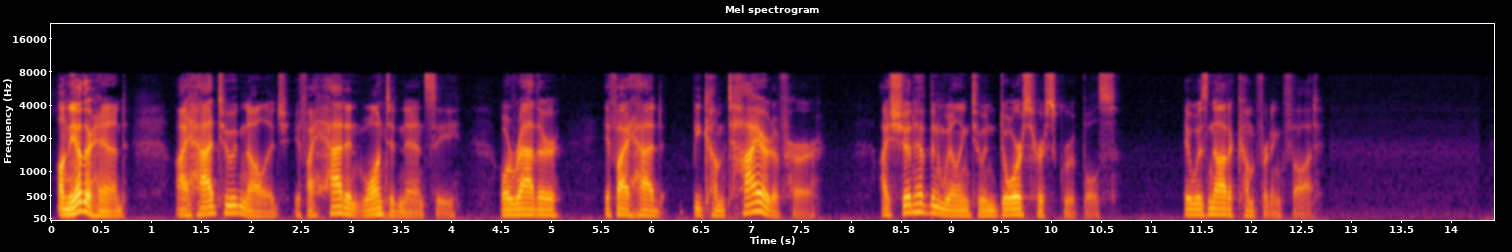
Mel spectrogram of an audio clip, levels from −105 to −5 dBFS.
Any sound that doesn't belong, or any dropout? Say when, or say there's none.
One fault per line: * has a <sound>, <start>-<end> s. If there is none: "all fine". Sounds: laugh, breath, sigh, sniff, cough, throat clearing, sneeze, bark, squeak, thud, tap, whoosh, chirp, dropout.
all fine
